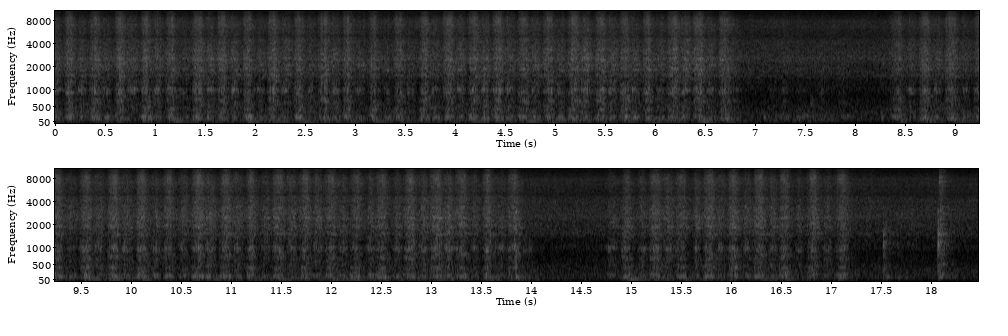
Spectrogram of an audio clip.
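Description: Carrot grated on a metal grater, rapid rasping scrapes in steady repeated strokes with brief pauses between runs, close and fairly loud.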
